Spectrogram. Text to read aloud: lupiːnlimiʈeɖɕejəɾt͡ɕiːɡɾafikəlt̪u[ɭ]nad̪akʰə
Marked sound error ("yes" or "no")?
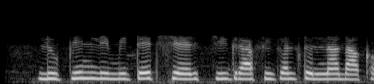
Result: yes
